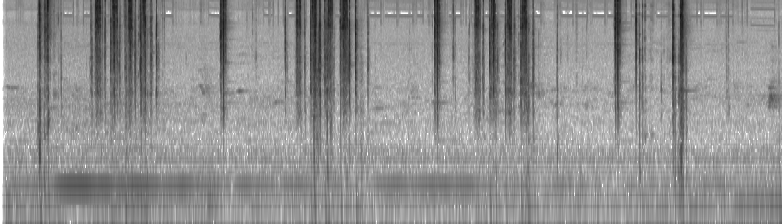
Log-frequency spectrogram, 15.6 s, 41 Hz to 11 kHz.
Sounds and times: shutter click 0:00.7 - 0:03.3
shutter click 0:04.4 - 0:04.6
shutter click 0:05.7 - 0:07.4
shutter click 0:08.6 - 0:10.8
shutter click 0:12.3 - 0:13.9

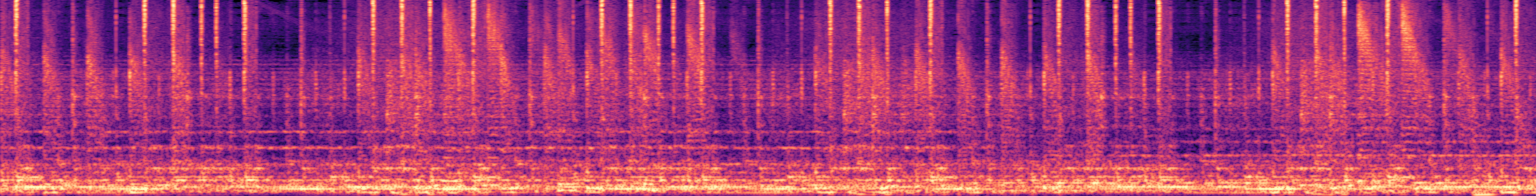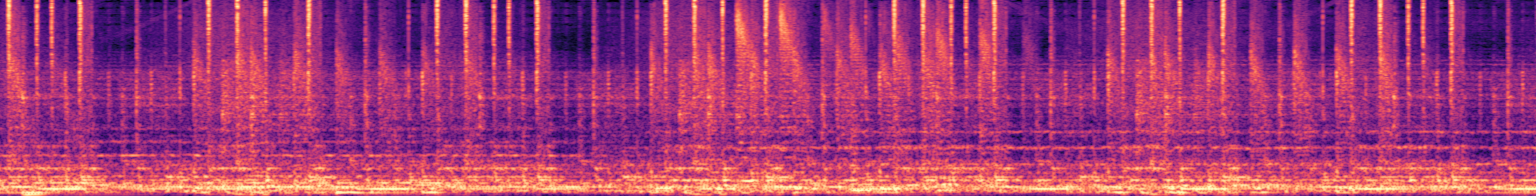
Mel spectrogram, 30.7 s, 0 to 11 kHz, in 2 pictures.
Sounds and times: action game music 0:12.6 - 0:20.2

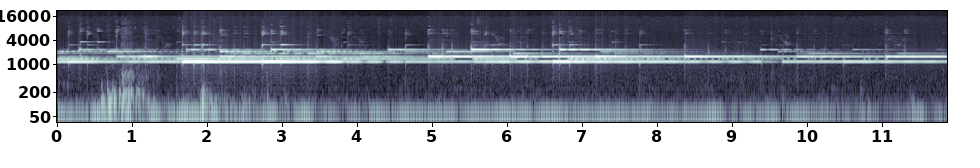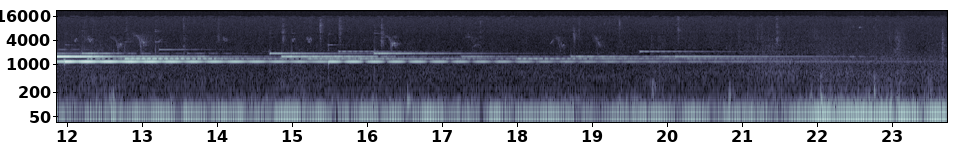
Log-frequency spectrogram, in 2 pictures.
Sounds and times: wind chimes 0:00.0 - 0:23.7

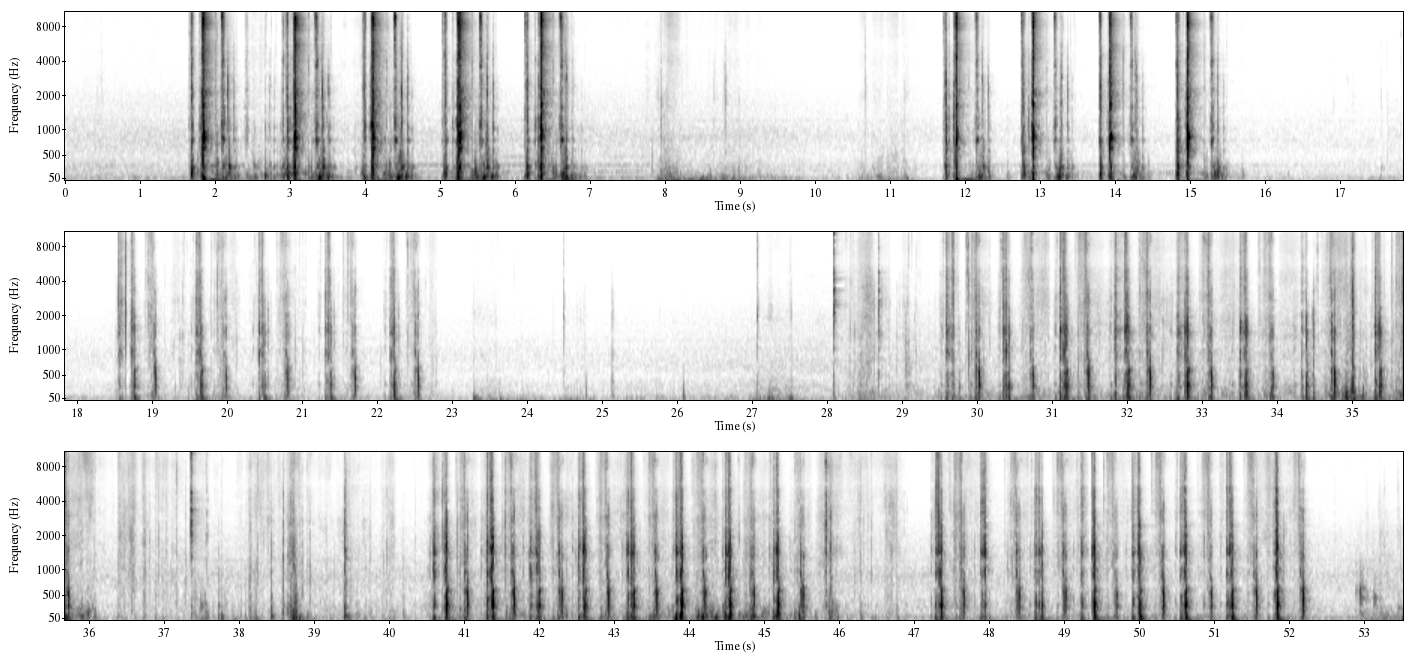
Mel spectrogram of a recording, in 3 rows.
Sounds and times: puncher 0:01.7 - 0:06.9
stapler 0:01.7 - 0:06.9
puncher 0:11.7 - 0:15.5
stapler 0:11.7 - 0:15.5

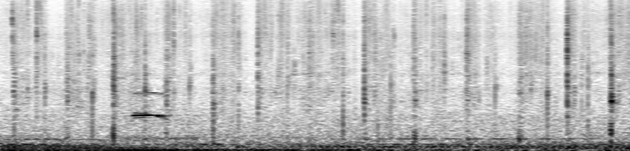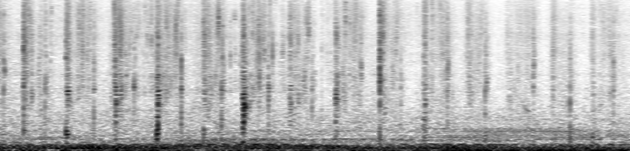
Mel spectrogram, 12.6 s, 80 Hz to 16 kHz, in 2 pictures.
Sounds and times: Swan Waddle Gravel to Grass to Swim 0:00.0 - 0:12.6
air traffic 0:00.0 - 0:12.6
swan making noises 0:01.3 - 0:01.7

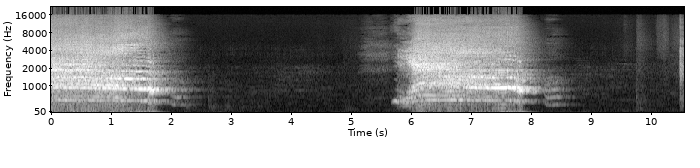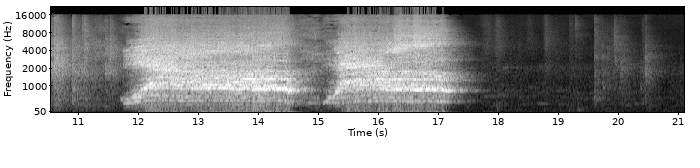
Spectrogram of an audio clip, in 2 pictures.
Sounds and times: scream 0:00.0 - 0:02.4
scream 0:05.6 - 0:08.7
scream 0:11.6 - 0:17.7

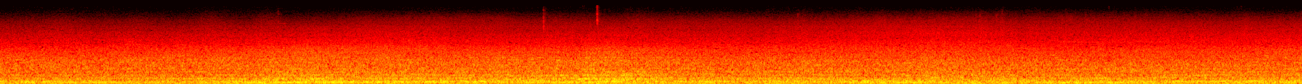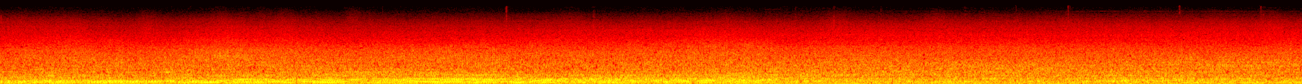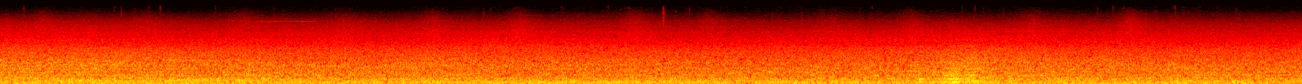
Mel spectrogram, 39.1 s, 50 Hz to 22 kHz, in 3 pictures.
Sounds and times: traffic 0:00.0 - 0:39.0
tram 0:00.0 - 0:39.0

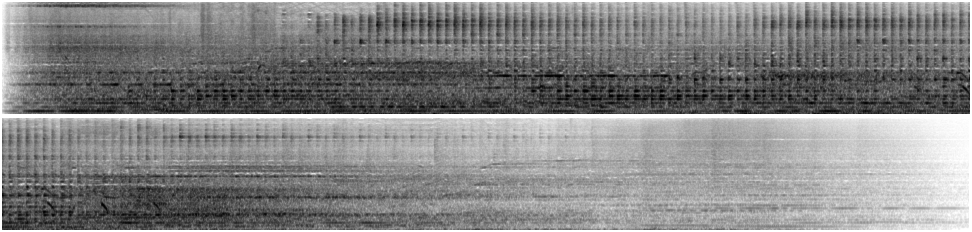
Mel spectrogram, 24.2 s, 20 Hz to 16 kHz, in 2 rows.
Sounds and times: vocal 0:09.2 - 0:18.2

